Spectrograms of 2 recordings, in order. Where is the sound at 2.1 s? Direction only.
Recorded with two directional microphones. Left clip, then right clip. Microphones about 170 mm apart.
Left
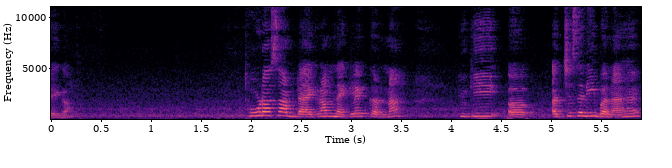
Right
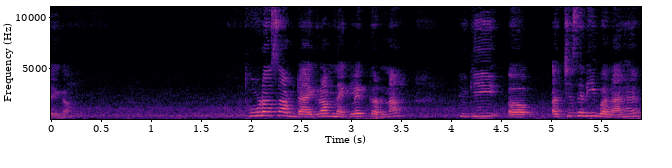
15° left (ahead or behind).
